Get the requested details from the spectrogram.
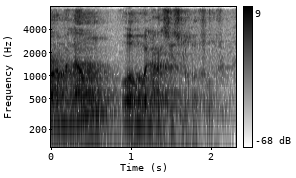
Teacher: عین وسط حلق سے ادا کریں گے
